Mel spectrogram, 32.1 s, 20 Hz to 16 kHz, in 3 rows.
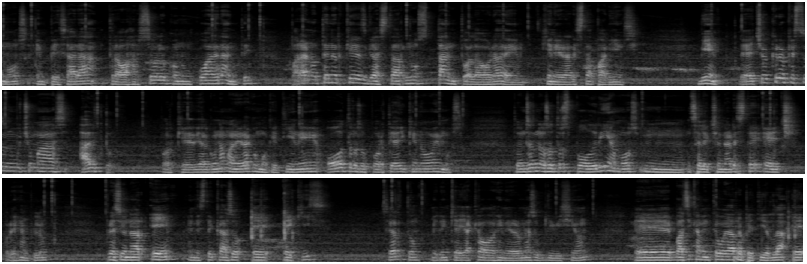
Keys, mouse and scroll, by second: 0.2 click, 1.3-3.0 drag, 3.5 click, 4.2-5.6 drag, 5.8 middle click, 6.2 scroll down 3, 6.3 scroll up 1, 6.4 middle click, 7.0-10.0 middle drag, 7.0 scroll up 1, 10.1 click, 10.9-12.2 drag, 12.5 middle click, 13.4-14.9 drag, 16.4 middle click, 17.1-19.5 middle drag, 21.1 click, 22.2 click, 22.6 middle click, 25.0 e, 27.2 middle click, 28.8 middle click, 28.8 scroll up 2, 30.9 middle click.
